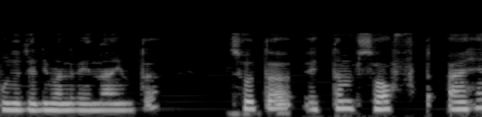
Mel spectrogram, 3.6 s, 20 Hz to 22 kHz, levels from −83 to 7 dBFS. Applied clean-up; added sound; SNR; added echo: classical method spectral subtraction.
